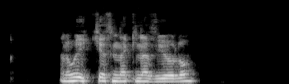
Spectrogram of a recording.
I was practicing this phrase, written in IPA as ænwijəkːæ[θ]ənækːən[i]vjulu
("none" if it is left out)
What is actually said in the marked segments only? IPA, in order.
θ, æ

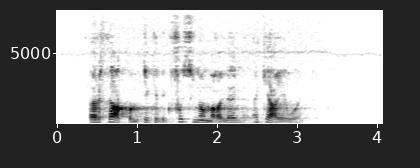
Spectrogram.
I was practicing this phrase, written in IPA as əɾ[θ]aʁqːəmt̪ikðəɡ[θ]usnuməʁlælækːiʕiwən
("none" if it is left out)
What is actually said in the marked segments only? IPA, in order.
θ, f

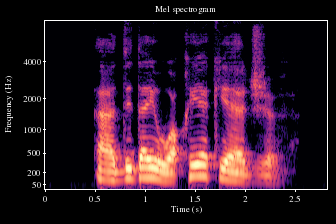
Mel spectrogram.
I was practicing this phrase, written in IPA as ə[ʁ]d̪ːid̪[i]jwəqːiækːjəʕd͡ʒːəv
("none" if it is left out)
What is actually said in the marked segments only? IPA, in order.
ʕ, æ

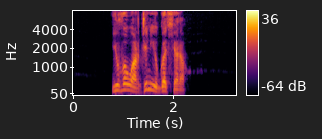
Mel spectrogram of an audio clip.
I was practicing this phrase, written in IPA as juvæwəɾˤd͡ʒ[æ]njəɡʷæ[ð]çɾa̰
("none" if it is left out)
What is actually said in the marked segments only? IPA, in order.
i, ð

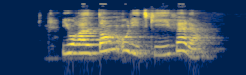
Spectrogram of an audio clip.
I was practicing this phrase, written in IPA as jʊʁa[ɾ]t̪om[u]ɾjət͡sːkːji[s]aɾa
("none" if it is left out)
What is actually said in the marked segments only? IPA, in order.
l, ʊ, f

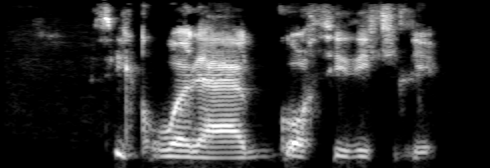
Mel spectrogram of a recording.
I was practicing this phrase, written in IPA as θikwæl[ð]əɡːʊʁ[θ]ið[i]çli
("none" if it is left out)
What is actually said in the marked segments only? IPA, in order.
ʕ, θ, i

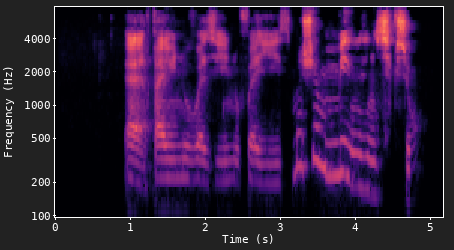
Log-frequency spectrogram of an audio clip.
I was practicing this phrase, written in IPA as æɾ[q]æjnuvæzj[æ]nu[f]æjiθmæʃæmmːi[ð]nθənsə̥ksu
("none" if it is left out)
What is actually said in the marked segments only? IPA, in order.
q, i, f, ð

